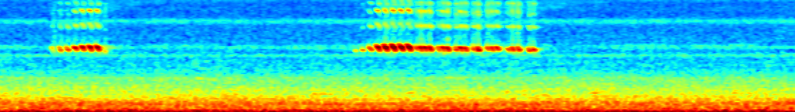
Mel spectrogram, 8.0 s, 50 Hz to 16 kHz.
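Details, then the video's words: A cricket recorded near a home on 7 September 2023 gives two bursts of high, pulsing chirps over a steady low background rumble. "Cricket chirping (コオロギの鳴き声 音声のみ"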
